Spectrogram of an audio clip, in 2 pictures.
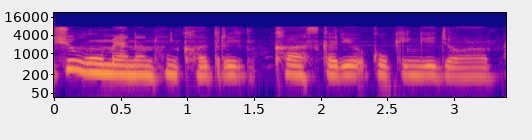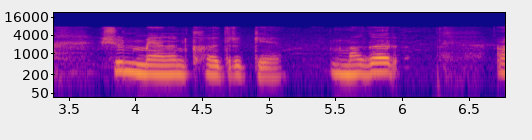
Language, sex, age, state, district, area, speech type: Kashmiri, female, 18-30, Jammu and Kashmir, Anantnag, rural, spontaneous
